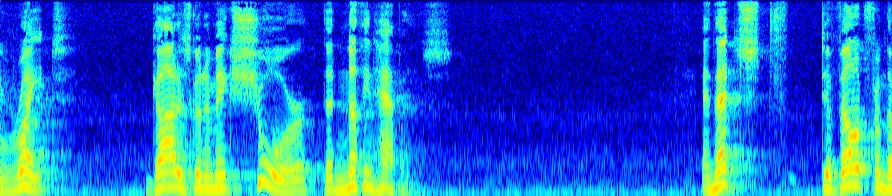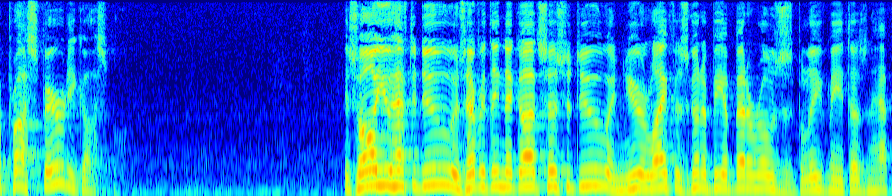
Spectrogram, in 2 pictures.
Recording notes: Recorded on June 24, 2018, at Grace Bible Fellowship in Front Royal, VA.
